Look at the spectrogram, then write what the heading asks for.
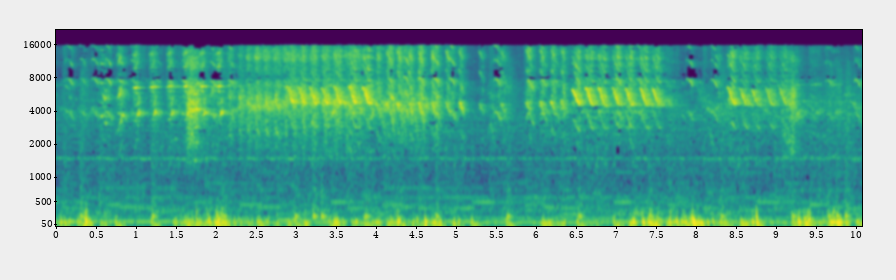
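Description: Small birds chirping in quick high trills, several short bursts of rapidly repeated notes, over soft background music.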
